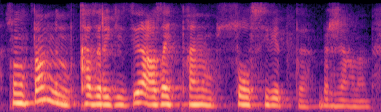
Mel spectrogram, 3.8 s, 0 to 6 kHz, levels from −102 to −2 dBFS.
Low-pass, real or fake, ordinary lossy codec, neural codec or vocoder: 5.4 kHz; fake; none; vocoder, 22.05 kHz, 80 mel bands, WaveNeXt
